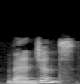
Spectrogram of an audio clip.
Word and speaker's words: vengeance: The first two have G as J because it's before E, and the second one has a schwad A unaccented at the beginning.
